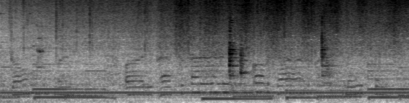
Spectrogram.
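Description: Food sizzling in a frying pan as it is stirred, the sizzle growing louder about two seconds in, with a few sharp taps of a utensil against the pan. Quiet background music plays underneath.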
